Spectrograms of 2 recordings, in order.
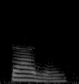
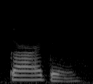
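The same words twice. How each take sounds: First: "garden" with a British silent R; British "garden", said gah-dn; British accent. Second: "garden" with a sounded American R; American "garden", curl the R before d; American accent. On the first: Teacher models garden for learners, British accent. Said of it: "in British English". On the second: Teacher models garden for learners, American accent. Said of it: "R in American English". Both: Shown as a demonstration.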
